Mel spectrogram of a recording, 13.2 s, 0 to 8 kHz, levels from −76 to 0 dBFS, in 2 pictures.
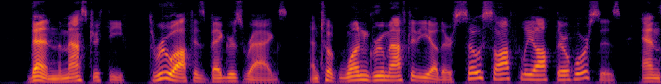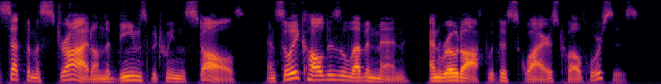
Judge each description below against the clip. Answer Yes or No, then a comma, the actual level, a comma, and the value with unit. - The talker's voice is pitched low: Yes, low, 125 Hz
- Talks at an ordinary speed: No, fast, 210 wpm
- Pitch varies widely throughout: Yes, wide, 7.9 semitones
